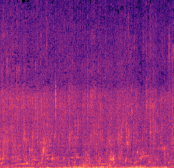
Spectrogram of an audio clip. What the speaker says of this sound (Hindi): ये देखिए ये यहीं पे नहा रहे हैं।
